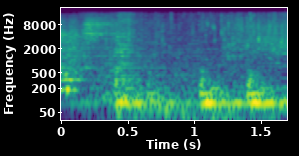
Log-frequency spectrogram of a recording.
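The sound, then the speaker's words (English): A water-wheel trash-collecting machine with a shell of stretched fabric and metal splashes and clatters in Baltimore's Inner Harbor, with steady watery rushing and a few low, rhythmic thumps. “This is the sound of the giant armadillo that is trying to reproduce in Baltimore's Inner Harbor. It's a clattering, splashing machine covered with a shell of stretched fabric and metal.”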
